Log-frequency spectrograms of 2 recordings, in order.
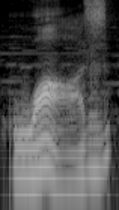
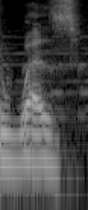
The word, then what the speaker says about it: was: see what he's got how do native speakers pronounce the word was well they don't say was they say was was we don't say was I've never heard anyone say Wes in my life I was going to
